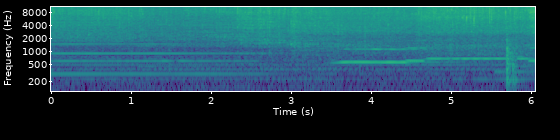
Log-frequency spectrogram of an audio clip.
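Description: Food browning in a little oil in a pot on a stove at medium-high heat, a steady close sizzling hiss throughout that swells slightly toward the end, with no talking.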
